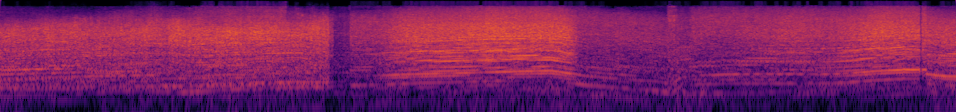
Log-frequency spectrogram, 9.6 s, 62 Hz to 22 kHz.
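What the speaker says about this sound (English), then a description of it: "It's a classic V12 with a legendary sound" A Ferrari 555 F1 with a V12 engine in a racing video game screams at high revs, its loud, steady tone sliding up and down through gear changes and a brief dip, continuous and close.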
